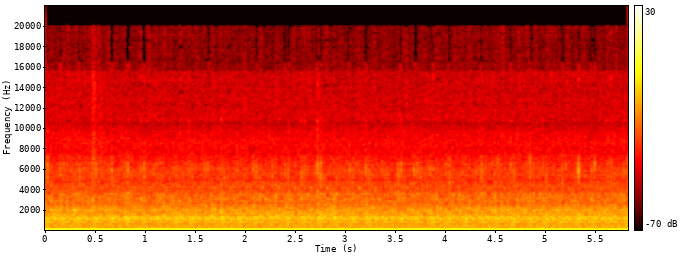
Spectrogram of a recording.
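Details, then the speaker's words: T1N Mercedes Sprinter diesel with EGR problems, started just after reconnecting the battery: steady, even idle with a low, smooth drone and no knocks or misses; engine running healthy. "Yeah so basically I kind of paused a little bit so you could see you could see the way this engine is working it is working really beautifully"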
